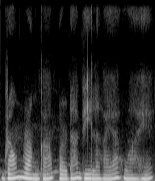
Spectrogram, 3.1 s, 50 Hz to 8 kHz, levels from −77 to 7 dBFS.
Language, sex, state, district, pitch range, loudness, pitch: Hindi, female, Arunachal Pradesh, Papum Pare, 175-200 Hz, -15 LUFS, 185 Hz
